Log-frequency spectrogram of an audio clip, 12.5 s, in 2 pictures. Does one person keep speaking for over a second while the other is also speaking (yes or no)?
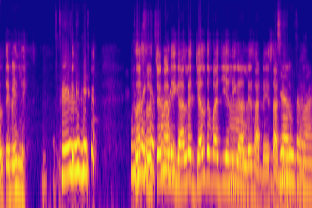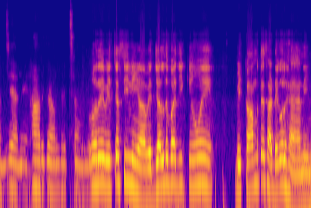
no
